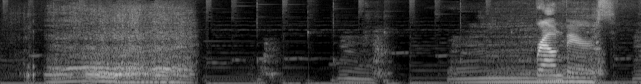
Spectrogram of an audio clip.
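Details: Brown bear (Ursus arctos), roar.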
